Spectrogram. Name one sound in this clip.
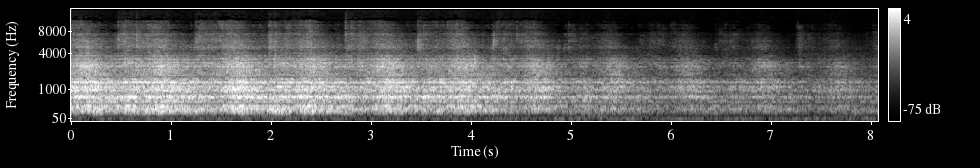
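A large crowd claps rhythmically in a big hall, gradually growing quieter.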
